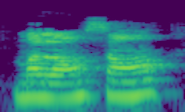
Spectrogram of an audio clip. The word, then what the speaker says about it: Melancon: Malans. Um, I'll spell it for you.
